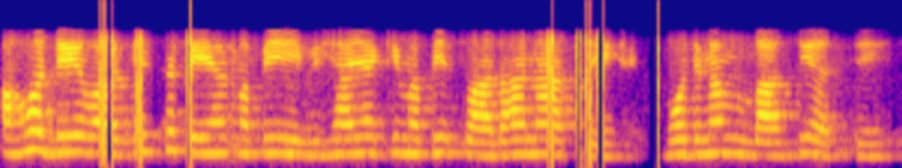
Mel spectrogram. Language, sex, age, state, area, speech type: Sanskrit, female, 18-30, Assam, rural, conversation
